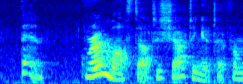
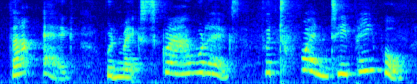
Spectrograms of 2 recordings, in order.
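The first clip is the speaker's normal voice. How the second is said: a touch higher, slower mother's voice; Missus Cranky; 7 semitones higher, 4 dB louder, slower than usual. A narrator's reading. Mother marvelling at the giant egg, lightly voiced. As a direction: marvel at the size. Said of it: "Missus Cranky said".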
